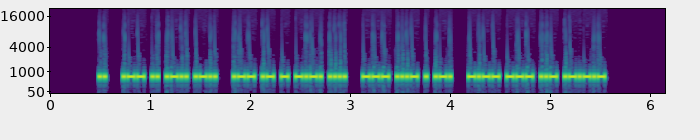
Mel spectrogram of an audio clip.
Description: Morse code, heard as a keyed tone, about 45 wpm, 700 Hz. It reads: I WILL WATCH OVER YOU.
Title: Sentences from Top 1000 Words - Review Part 1 - 50wpm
